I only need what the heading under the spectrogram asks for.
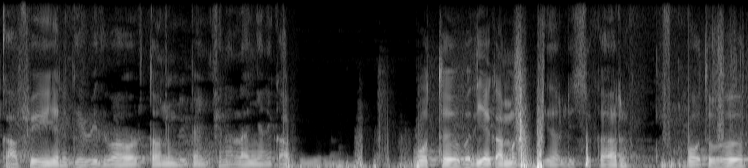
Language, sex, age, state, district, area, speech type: Punjabi, male, 30-45, Punjab, Ludhiana, urban, spontaneous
